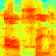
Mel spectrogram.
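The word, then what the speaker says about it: often: कुछ शब्द ऐसे होते हैं जिसमें कुछ लेटर साइलेंट होते हैं। उन्हें नहीं पढ़ा जाता है सही उच्चारण करने पर। ठीक है? तो यह लिखा ऑफन मतलब होता है अक्सर।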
